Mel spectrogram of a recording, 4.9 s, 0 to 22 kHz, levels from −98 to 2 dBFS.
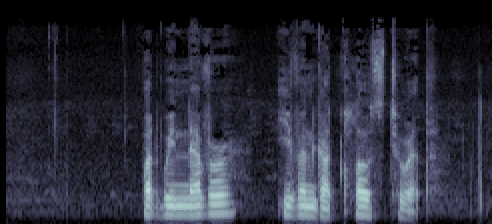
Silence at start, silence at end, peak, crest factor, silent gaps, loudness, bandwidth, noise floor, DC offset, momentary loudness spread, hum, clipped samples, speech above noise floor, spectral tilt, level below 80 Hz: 1.45 s; 0.55 s; -8 dBFS; 22 dB; none; -28 LUFS; 15.5 kHz; -66 dBFS; under 0.1%; 9 LU; none; under 0.1%; 40 dB; -5 dB/octave; -76 dBFS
